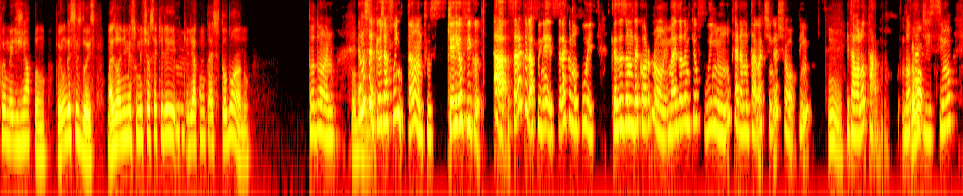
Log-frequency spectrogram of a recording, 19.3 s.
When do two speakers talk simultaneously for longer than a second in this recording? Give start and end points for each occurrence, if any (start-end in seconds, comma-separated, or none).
none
